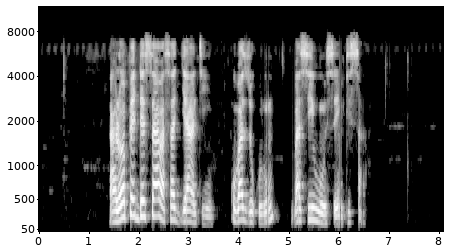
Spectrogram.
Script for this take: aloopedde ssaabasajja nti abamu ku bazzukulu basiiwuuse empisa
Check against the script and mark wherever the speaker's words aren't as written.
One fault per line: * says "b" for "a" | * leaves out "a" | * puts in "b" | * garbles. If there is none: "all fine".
* leaves out "abamu"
